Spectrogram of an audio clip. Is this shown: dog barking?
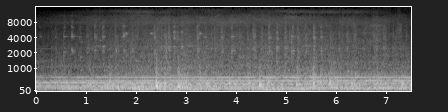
no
